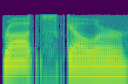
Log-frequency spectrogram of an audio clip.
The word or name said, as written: rathskeller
